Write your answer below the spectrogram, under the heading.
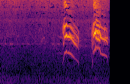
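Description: A Blue Jay gives two harsh, nasal jeer notes about half a second apart, each arching up then dropping, over a faint low rumble.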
